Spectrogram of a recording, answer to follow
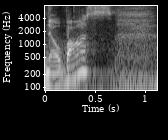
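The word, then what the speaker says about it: NoBAWC: This is the other one for the network of Bay Area Worker Cooperatives, pronounced NOBOS.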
